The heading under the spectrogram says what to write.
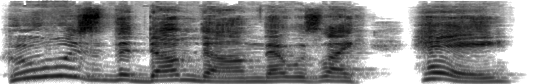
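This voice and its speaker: A man's voice: high voice, moderate pace. A man co-hosting a casual tech podcast, joking and riffing with sarcastic asides. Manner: joking, animated, sarcastic riffs. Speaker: podcast co-host. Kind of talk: casual chat.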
